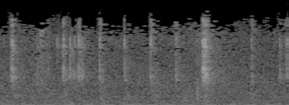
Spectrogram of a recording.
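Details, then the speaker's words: Ballast-compatible LED tube in a fluorescent ballast fixture with a loose socket: steady electrical buzz with irregular sharp snaps and crackles, external arcing at the loose lamp pin connection, producing smoke and a potential fire hazard. "Anytime you have a loose connection in a ballast fixture, you will run into a situation like this. That's called external arcing."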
